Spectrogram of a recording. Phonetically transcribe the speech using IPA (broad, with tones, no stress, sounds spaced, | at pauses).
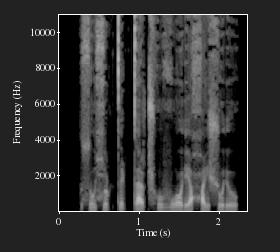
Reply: s u˨˩ ɕ u˨˩ ʈ t̪ i˥ ʈ t æ˨˩ ʈ͡ʂʰ u˨˩ v w o˨˩ ɾʲ e˨˩ ħ i˨˩ ʃ u˨˩ ɾʲ u˨˩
